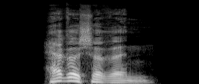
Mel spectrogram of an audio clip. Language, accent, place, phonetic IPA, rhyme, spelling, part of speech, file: German, Germany, Berlin, [ˈhɛʁɪʃəʁən], -ɛʁɪʃəʁən, herrischeren, adjective, De-herrischeren.ogg
- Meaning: inflection of herrisch: 1. strong genitive masculine/neuter singular comparative degree 2. weak/mixed genitive/dative all-gender singular comparative degree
